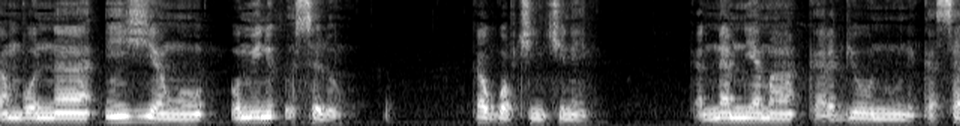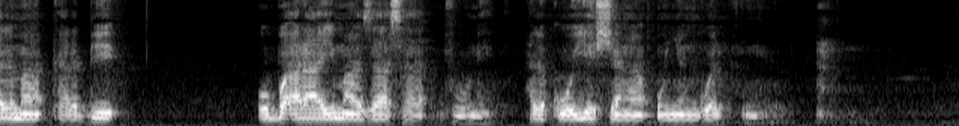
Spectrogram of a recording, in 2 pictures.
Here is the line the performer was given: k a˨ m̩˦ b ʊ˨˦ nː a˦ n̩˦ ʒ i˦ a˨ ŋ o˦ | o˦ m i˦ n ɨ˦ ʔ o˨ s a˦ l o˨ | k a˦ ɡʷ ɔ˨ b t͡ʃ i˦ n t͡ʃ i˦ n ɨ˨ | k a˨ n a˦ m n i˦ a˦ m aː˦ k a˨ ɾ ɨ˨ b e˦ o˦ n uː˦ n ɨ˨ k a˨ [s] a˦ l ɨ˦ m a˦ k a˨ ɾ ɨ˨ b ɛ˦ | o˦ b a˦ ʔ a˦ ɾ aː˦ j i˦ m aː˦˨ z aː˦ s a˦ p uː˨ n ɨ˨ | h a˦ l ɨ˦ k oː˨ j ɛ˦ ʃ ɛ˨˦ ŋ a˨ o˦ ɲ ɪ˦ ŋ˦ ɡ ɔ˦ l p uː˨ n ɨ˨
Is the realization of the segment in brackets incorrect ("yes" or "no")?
no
